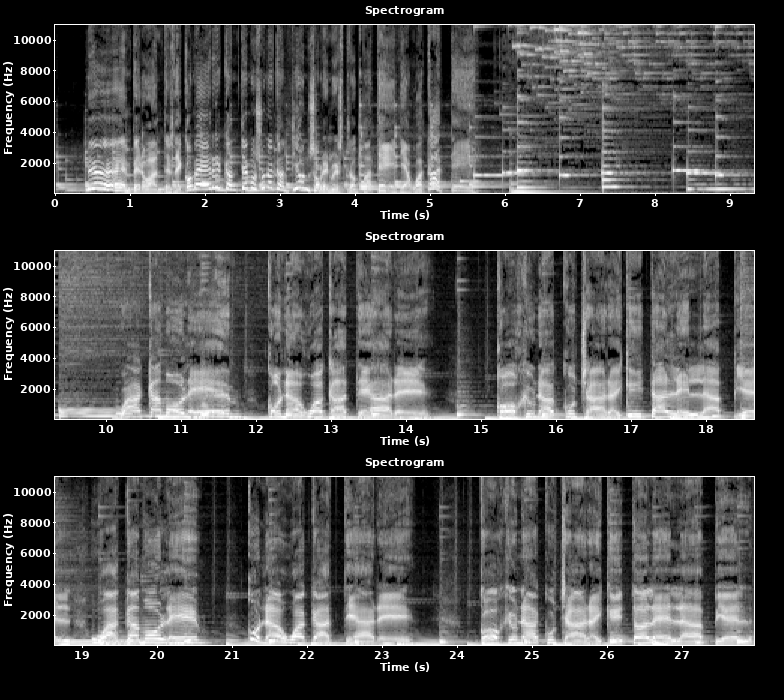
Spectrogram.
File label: spanish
